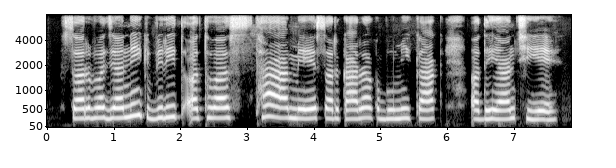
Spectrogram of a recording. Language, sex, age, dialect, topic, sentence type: Maithili, female, 25-30, Eastern / Thethi, banking, statement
